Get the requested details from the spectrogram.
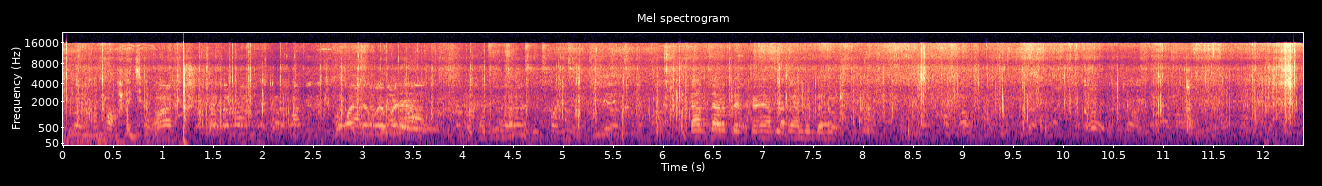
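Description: Several men talk over one another nearby, outdoors.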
